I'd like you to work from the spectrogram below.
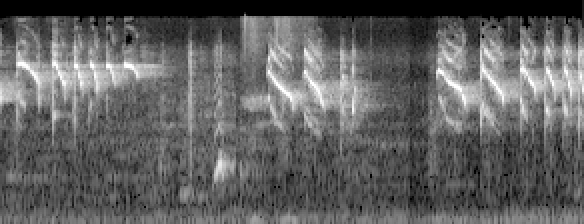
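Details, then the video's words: White-rumped shama in vigorous morning-and-evening song, a training lure track: bursts of rapid, high, downslurred whistled notes repeated about four per second, broken by short pauses and a lower slurred note, with faint low hum beneath. "PANCINGAN Murai Batu Gacor pagi dan sore hari"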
